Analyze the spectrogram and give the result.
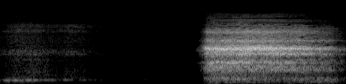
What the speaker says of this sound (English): Another nice deep breath in.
